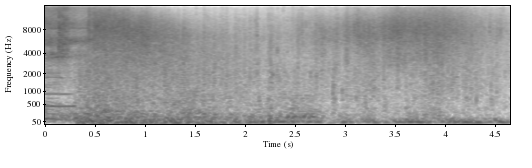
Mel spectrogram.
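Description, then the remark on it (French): A loud, deep explosion boom with a rumbling, sustained low-end roar that lingers for several seconds without fading much, no voices present. “ça a fait l'effet d'une bombe presque atomique. Ça a. Boum!”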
